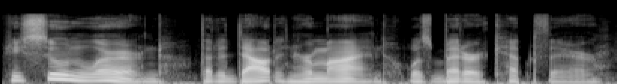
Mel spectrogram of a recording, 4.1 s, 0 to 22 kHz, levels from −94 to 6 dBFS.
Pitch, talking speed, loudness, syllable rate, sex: 105 Hz, 190 wpm, -19 LUFS, 4.4 syllables/s, male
